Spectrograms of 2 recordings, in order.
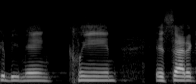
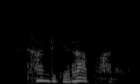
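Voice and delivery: very soft, gentle, tender, hushed, quick whisper; 5 semitones lower, 22 dB quieter than usual. Retelling how Jesus takes her by the hand, the speaker quotes with put-on tenderness. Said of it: "You can hear it in my voice. There's a tenderness there".

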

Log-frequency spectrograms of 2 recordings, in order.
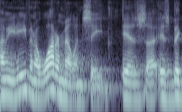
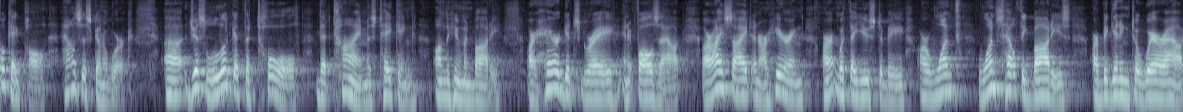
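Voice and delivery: usual speaking voice

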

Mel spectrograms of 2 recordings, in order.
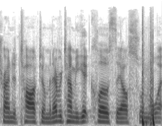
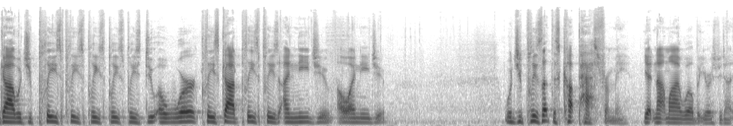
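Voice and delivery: put-on agonized, anguished pleading, quieter; 6 dB quieter than usual. Retelling the repeated prayer after the others fall asleep: imitating agonized pleading prayer. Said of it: "And he's praying, saying".

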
